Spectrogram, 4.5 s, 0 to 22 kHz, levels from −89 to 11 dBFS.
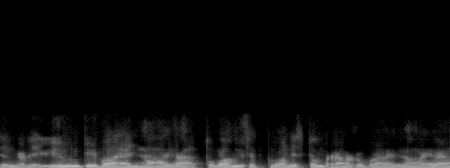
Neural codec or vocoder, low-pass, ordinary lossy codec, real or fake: codec, 16 kHz, 1 kbps, FreqCodec, smaller model; 7.2 kHz; none; fake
